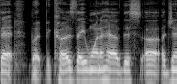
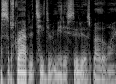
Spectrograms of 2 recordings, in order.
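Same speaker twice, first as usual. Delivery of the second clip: low, sultry, put-on seductive voice; 5 semitones lower, 5 dB quieter than usual. Plugging the channel mid-conversation as a joke: put-on sexy voice. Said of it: "I'm gonna use my sexy voice".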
